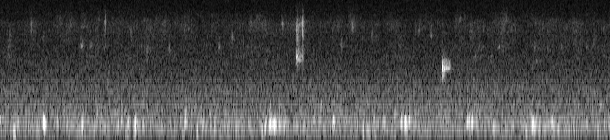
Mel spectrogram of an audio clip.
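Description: Faint rustling and handling of a loose-stitched crocheted yarn garment being adjusted around the shoulders, with a few small soft clicks.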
